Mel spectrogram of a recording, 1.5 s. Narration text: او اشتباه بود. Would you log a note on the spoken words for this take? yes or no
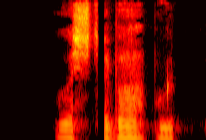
no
